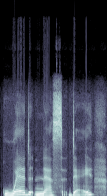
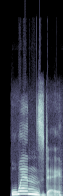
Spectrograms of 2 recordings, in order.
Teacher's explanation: Many learners say Wednesday, but the correct pronunciation is closer to Wednesday, where we do not clearly pronounce the D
